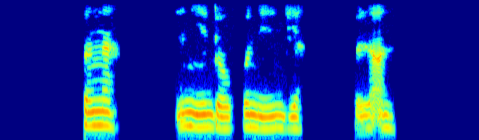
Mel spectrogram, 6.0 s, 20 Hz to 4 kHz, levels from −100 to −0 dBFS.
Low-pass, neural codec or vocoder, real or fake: 3.6 kHz; none; real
